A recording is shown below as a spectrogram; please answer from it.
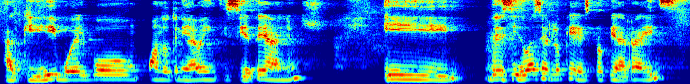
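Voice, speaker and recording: A woman's voice: deep voice, fairly even intonation, slow. Colombian woman telling her story, echoey. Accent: Colombian Spanish. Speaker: guest, insurance agent. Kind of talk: interview conversation.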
